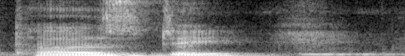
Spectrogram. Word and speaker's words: Thursday: उसके बाद होता है थर्सडे, THURSDAY। हिंदी में इसका प्रोनाउंसिएशन लिख देता हूँ मैं, थर्सडे।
